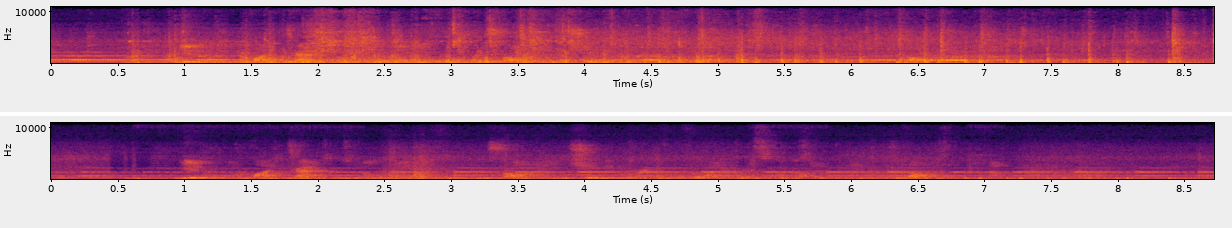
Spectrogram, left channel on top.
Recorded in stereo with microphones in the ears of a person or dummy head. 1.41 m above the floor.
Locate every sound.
0.9 s a man speaking: 70° left (ahead or behind), 1.6 m; by 7.2 s 40° left (ahead or behind), 5 m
